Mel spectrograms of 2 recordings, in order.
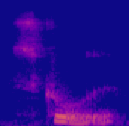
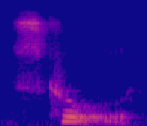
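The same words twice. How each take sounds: Both takes have the same delivery.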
